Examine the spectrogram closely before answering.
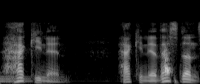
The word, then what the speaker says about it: Häkkinen: But Heikkinen, of am I pronouncing that correctly? Is that how you pronounce his name, Heikkinen? no, Häkkinen. Hakkinen.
